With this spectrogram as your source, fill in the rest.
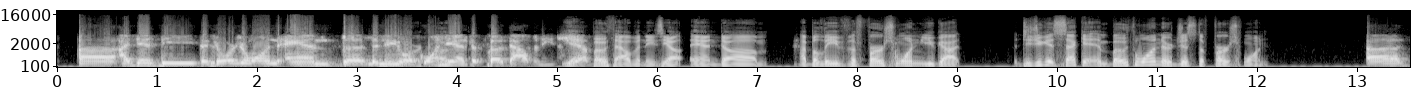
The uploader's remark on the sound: We will have a call in from up-and-coming amateur racer from the North Carolina area. We will have a call-in from 250SX East, another local NC native.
